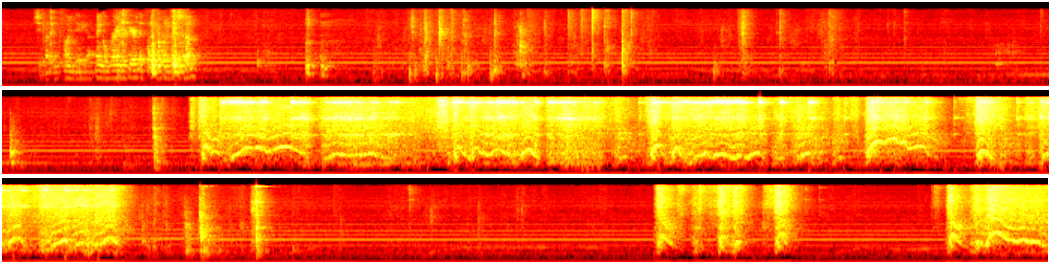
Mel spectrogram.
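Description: Clicks and knocks of handling, then a hand-held grinder working steel about eight seconds in: several seconds of uneven grinding strokes with short breaks, and two brief bursts near the end. It is dressing small scrap-steel pieces to knock the sharp edges off.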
